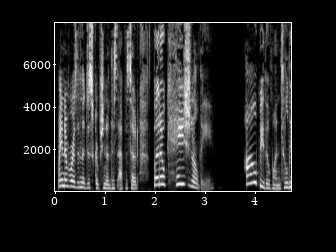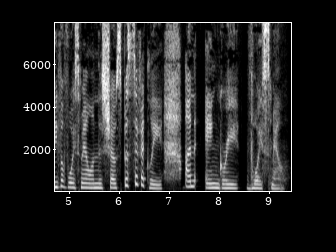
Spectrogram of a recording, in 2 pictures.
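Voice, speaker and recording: A woman hosting a podcast, talking in a quick, animated and joking way. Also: mid-range voice, no echo, clean studio sound. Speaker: podcast host. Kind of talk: casual comedic chat.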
